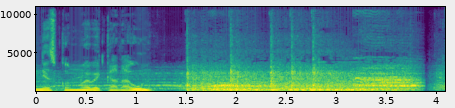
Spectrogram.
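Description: A drum is beaten.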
